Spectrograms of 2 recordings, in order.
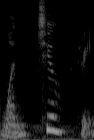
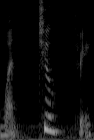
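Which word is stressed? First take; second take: two; two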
